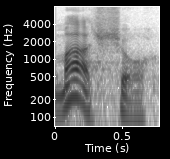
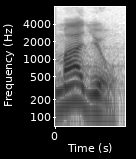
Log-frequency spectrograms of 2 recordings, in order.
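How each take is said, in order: First: The word is said in an Argentine accent. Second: The word is said in a neutral accent. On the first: "sino que dice macho" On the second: "no dice mayo"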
